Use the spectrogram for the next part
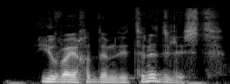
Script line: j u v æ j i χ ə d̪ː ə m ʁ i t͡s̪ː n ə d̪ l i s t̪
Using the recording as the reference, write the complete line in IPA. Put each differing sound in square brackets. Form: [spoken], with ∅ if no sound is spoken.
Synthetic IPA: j u v æ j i χ ə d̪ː ə m [ð] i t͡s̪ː n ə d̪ l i s t̪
